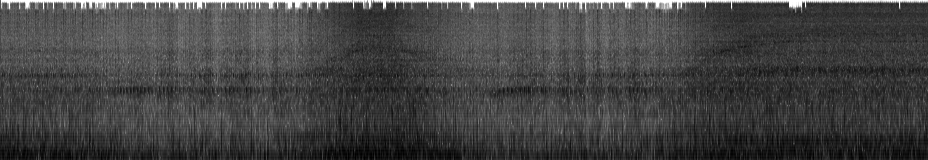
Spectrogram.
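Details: Diesel engine bought as a replacement idles loud and harsh with an uneven knocking clatter about three or four beats a second; something internal sounds wrong, cause unclear; advice is not to use it and return it to the seller.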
